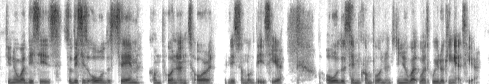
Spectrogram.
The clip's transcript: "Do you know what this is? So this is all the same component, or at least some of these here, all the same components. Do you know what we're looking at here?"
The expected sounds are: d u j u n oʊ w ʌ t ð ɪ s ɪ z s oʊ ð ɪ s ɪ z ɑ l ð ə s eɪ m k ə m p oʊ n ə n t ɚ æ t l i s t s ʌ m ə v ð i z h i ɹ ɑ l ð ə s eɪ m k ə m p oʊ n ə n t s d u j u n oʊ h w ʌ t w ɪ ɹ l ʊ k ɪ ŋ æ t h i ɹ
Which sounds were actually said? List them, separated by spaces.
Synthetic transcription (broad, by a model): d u j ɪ n oʊ w ʌ t ð ɪ s ɪ z s oʊ ð ɪ s ɪ z ɑ l ð ə s eɪ m k ə m p oʊ n ə n t ɚ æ t l i s t s ʌ m ə v ð i z h i ɹ ɑ l ð ə s eɪ m k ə m p oʊ n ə n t d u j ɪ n oʊ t w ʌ t w ɪ ɹ l ʊ k ɪ ŋ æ t h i ɹ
